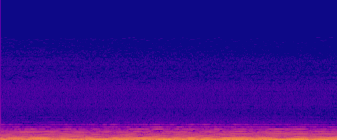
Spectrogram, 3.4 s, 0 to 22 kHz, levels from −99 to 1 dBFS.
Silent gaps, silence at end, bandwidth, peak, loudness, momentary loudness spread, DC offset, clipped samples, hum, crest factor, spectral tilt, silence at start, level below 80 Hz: none; 0 s; 2.6 kHz; -20 dBFS; -32 LUFS; 3 LU; under 0.1%; under 0.1%; none; 12 dB; -12 dB/octave; 0 s; -48 dBFS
